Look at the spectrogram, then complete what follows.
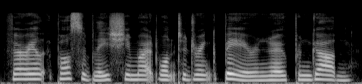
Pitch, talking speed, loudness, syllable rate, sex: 220 Hz, 200 wpm, -18 LUFS, 5.1 syllables/s, female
